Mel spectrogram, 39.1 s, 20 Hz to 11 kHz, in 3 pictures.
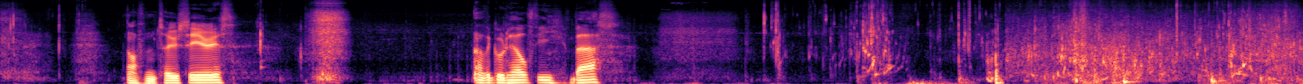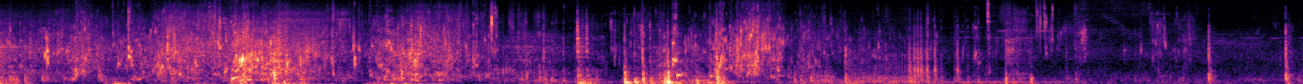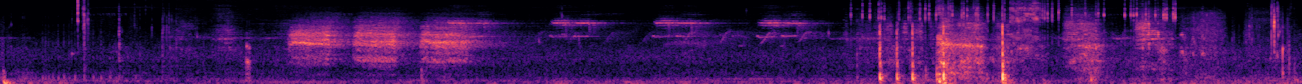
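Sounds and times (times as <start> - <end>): water sloshing around hull: 7.5 - 28.7, 34.3 - 39.0
paddle splashing: 7.6 - 27.6, 34.5 - 38.3.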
